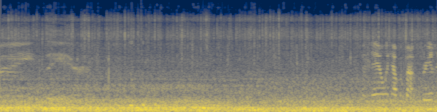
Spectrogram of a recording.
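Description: Rain beats steadily on a car driving along a Texas highway, a dense continuous hiss layered over constant low road rumble, with no pauses throughout.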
